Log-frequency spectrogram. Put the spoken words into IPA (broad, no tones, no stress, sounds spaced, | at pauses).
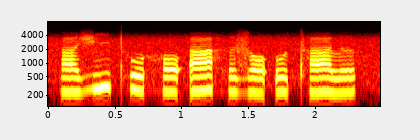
a ʒ i t̪ʰ o h ɔ ʔ a h ə z ɔ ʔ o tʰ a l ə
